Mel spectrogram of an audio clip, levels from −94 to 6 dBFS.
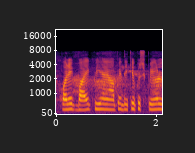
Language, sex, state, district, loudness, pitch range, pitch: Hindi, female, Bihar, Jamui, -18 LUFS, 235-255 Hz, 245 Hz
